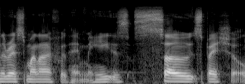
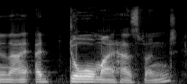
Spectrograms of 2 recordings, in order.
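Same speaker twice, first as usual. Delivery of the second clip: normal talking voice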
